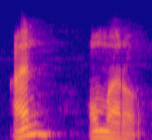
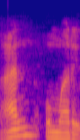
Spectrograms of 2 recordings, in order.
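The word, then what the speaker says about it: عُمَرَ: Nah, karena Umar ini adalah ghair munsharif, tidak boleh ditandai dengan kasroh ketika khafad. Maka kita bacanya menjadi an umaro. Tidak boleh an umari dan juga tidak boleh pakai tanwin.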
